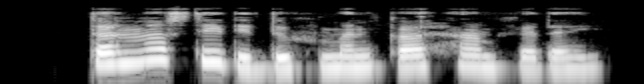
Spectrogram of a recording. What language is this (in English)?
Pashto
